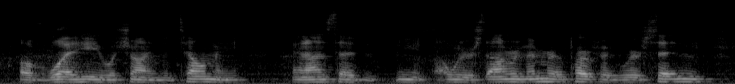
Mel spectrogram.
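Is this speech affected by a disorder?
Yes: traumatic brain injury; now talking.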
